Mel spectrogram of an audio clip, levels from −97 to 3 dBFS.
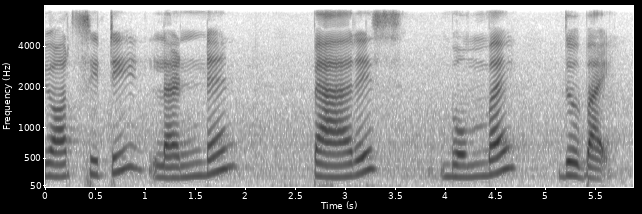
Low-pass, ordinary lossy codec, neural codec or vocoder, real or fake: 7.2 kHz; none; none; real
